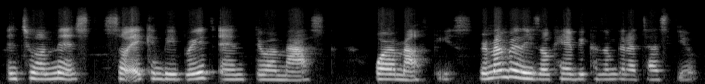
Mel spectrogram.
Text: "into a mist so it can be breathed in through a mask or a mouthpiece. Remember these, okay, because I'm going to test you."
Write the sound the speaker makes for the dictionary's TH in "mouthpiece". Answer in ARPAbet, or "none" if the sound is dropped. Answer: TH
